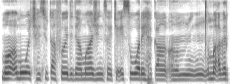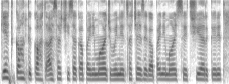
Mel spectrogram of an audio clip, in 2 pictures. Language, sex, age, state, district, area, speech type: Kashmiri, female, 30-45, Jammu and Kashmir, Budgam, rural, spontaneous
